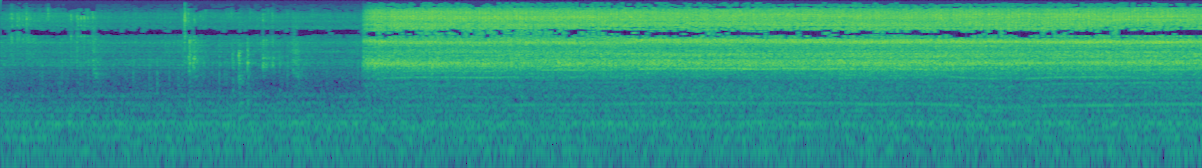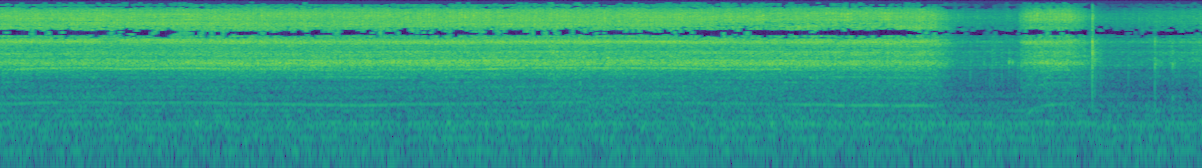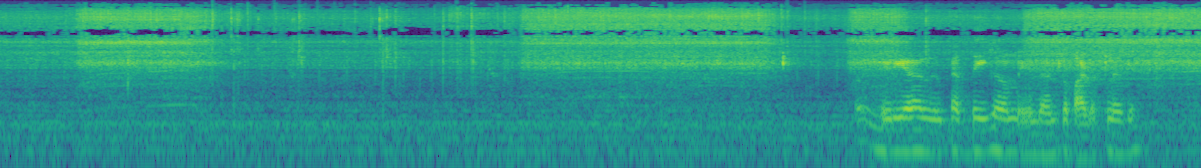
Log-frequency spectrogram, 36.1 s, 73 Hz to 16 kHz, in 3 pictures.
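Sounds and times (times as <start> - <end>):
electric pepper mill whirring: 3.6 - 36.0.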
